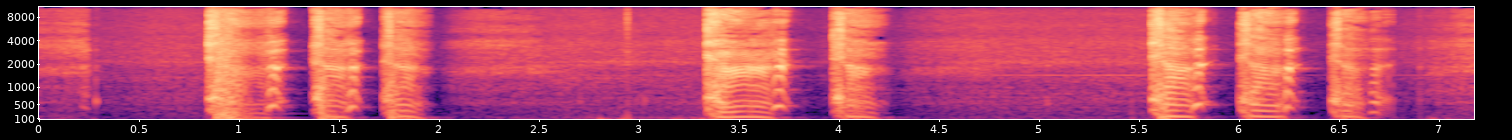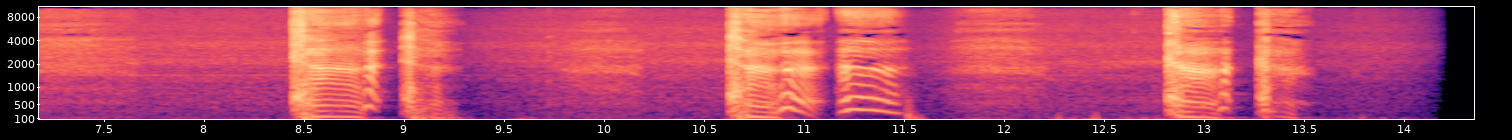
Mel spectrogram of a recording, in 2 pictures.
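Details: Hacking cough from a patient whose cough had worsened: repeated harsh hacking coughs in quick clusters of two or three, with brief breaths between bouts.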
